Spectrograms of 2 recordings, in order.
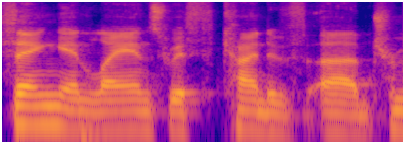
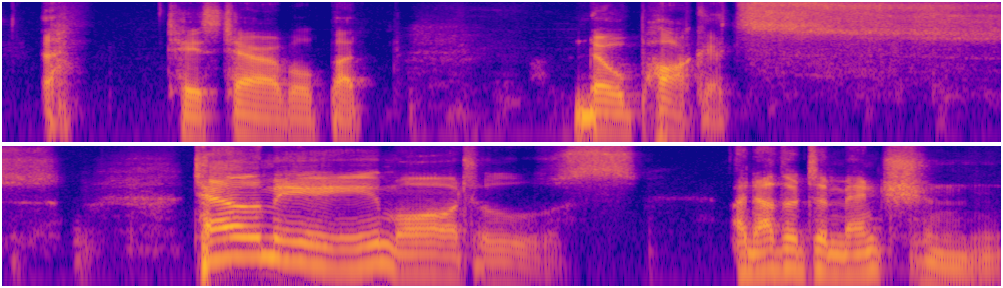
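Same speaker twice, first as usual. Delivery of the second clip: very slow, drawn-out, swooping dragon voice. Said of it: "It says".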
